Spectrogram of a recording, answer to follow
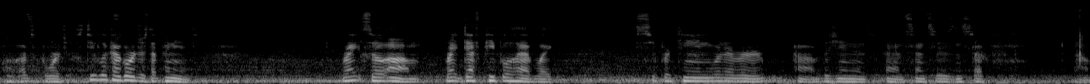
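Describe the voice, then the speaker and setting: Man, casual live-stream chat, rambling, excitable, stoned, gravelly voice, slightly distant mic, faint background hum. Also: a little high. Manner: rambling, excitable, lots of "dude" and "oh my God". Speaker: coin roll hunter streaming live. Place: in a van.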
